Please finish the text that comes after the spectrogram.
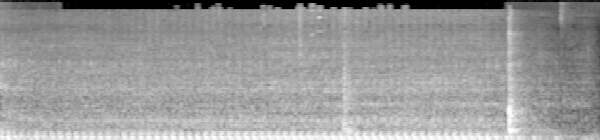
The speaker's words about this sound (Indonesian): Kami mencegat becak mesin.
